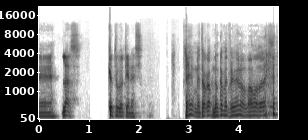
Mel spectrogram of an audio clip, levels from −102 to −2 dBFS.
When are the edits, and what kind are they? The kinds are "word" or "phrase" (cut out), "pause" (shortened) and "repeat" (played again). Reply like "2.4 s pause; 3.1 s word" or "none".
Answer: 3.4 s word; 3.8 s word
